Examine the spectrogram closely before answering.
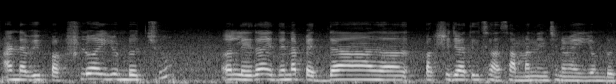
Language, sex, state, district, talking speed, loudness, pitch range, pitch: Telugu, female, Andhra Pradesh, Visakhapatnam, 95 wpm, -15 LUFS, 190-220 Hz, 215 Hz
